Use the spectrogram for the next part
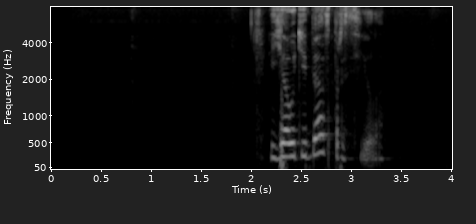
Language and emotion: Russian, angry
